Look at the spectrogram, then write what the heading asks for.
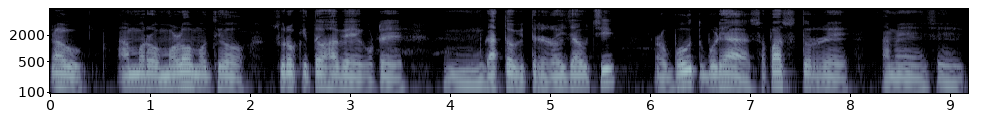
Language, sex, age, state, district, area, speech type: Odia, male, 30-45, Odisha, Kalahandi, rural, spontaneous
